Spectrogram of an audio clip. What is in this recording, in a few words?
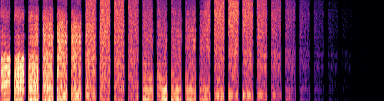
VOICEFX TEKNO 140, Techno, Voice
